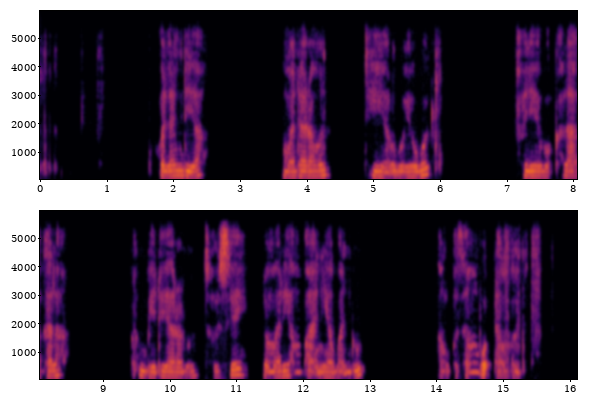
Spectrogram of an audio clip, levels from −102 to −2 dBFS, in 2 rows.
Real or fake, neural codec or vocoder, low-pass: fake; codec, 16 kHz, 4.8 kbps, FACodec; 5.4 kHz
